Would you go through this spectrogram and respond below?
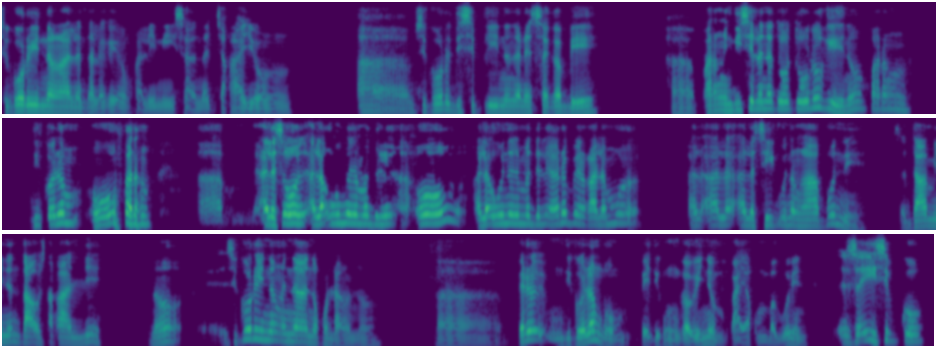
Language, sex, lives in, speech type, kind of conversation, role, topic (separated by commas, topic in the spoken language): Filipino, male, Philippines, conversation, unstructured, none, Paano mo ilalarawan ang komunidad kung saan ka lumaki?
